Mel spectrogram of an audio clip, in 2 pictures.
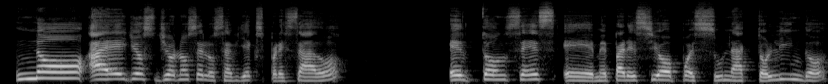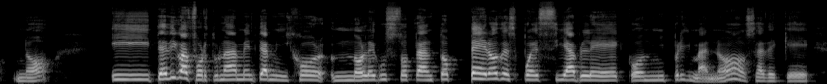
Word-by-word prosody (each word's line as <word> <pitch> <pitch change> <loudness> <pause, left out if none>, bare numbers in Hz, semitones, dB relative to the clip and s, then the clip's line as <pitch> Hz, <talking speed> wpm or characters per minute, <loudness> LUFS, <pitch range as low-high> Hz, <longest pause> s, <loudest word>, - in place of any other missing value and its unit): No, 285 +3 +6
a 230 0 +7
ellos 245 0 0
yo 220 +4 -2
no 225 +1 -4
se 225 0 -4
los 190 -2 -6
había 180 +1 -5
expresado 175 +2 -3 1.0
entonces, 220 +2 0
eh, 175 -2 +1
me 175 0 -3
pareció, 195 +2 +2
pues, 185 -3 -2
un 190 +1 -4
acto 175 -1 -1
lindo, 210 -5 -3
¿no? 155 0 -6 0.5
Y 225 0 -2
te 250 0 +5
digo, 315 -1 +5
afortunadamente 220 -2 0
a 225 - +7
mi 210 -3 -5
hijo 210 +2 -2
no 185 0 0
le 210 +1 +1
gustó 225 0 -5
tanto, 215 +3 -1
pero 255 -1 +5
después 225 -4 -1
sí 215 0 -3
hablé 195 -2 +1
con 195 +1 -3
mi 200 - -7
prima, 200 -4 -6
¿no? 230 -1 -3
O - - -8
sea, 165 -2 -6
de 155 -1 -7
que 80 - -7
210 Hz, 150 wpm, -24 LUFS, 190-230 Hz, 1.0 s, a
